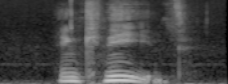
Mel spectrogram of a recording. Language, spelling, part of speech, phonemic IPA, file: Swedish, kniv, noun, /kniːv/, Sv-kniv.ogg
- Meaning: a knife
